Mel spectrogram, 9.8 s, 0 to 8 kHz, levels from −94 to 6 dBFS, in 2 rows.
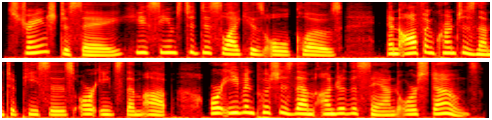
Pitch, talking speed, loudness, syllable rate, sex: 240 Hz, 180 wpm, -19 LUFS, 4.6 syllables/s, female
